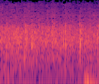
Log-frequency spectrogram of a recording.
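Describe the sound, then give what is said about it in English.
A crowd applauds at a prize-giving for a competition: steady, dense clapping that continues through the whole clip at an even, fairly loud level, with a few individual claps standing out from the rest. “so we'll just clap for them because they were there”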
